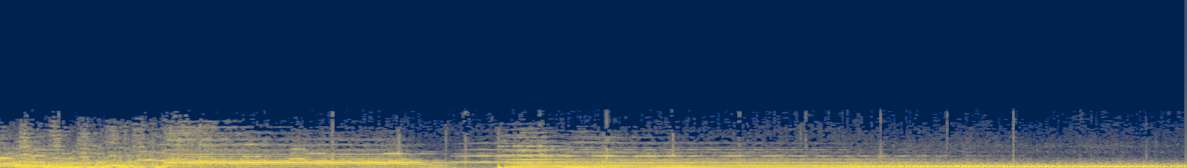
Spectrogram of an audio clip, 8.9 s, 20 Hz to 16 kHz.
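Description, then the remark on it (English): A car engine hums steadily while driven at 90, a mid-pitched drone briefly dipping around a gear change before settling back into an even, continuous roar. “Sweet buggy, huh? 90 and she just sings.”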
